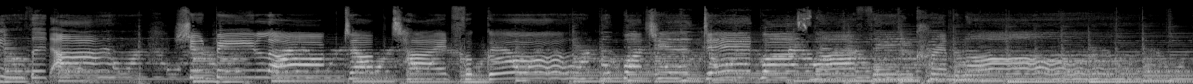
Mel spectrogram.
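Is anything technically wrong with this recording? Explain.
No, nothing in this audio points to a technical fault. No working path is listed to comment on, and nothing audible calls for further explanation.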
